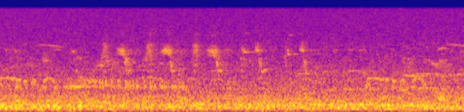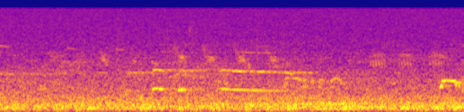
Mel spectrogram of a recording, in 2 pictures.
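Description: Several birds chirping and whistling in short, irregular calls, with a few longer held whistles about six to seven seconds in, over a steady low background rumble.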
